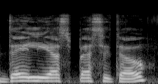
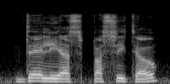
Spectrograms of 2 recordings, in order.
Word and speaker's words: Delias pasithoe: And I believe this species is Delias pasithoe. Or I should say Delias pasithoe. It's a better Latin pronunciation, I think.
